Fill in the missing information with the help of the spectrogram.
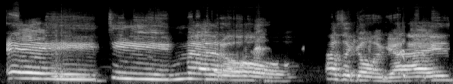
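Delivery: bursting in like an overexcited friend; booming Goff greeting. Acted. GM voices Goff's loud greeting.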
